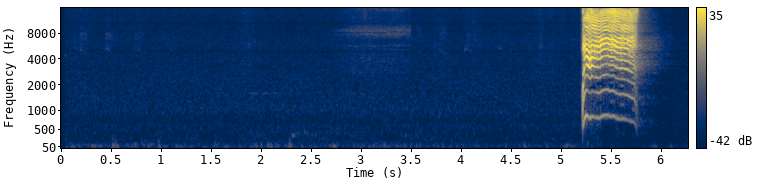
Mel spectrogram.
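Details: A pet bullfrog screaming: one loud harsh cry of about half a second with stacked bright bands, after several seconds of near-quiet room sound.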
